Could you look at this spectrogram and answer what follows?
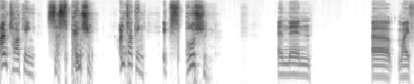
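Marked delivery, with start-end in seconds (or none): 0.0-3.1 mock furious, stern and angry, pitched up. Retelling a class meeting about stink bombs, imitating someone very mad. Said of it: "he was, like, so mad".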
